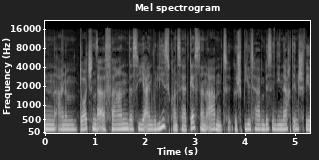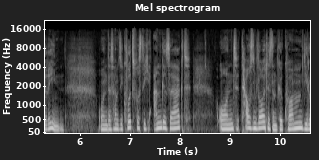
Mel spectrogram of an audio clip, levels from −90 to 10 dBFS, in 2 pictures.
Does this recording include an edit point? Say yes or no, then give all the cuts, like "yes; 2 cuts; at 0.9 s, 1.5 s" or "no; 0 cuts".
yes; 1 cut; at 1.0 s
